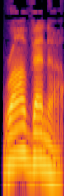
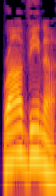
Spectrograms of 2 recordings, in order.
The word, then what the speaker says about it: Ravenna: Ravenna, Italian pronunciation, Ravenna, also locally Ravenna, listen, Romagnol, Ravenna, is the capital city of the province of Ravenna, in the Emilia-Romagna region of northern Italy.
